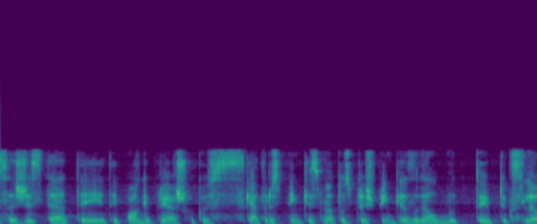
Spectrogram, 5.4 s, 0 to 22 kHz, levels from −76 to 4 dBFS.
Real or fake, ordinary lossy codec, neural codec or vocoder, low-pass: real; AAC, 48 kbps; none; 7.2 kHz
